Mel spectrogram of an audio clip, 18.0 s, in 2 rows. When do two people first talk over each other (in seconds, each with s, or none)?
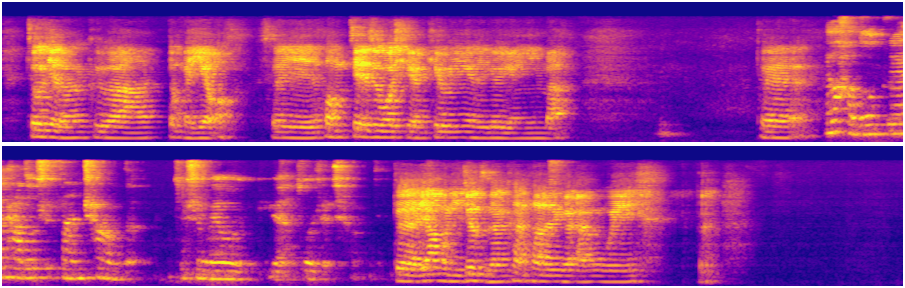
none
